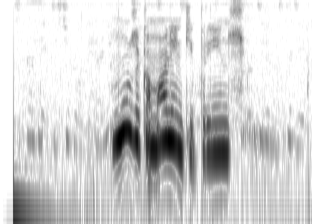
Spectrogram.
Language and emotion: Russian, sad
